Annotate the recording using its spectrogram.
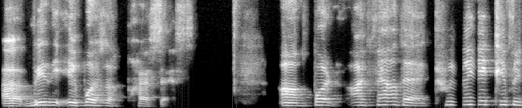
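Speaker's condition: Hemorrhagic stroke; trouble putting thoughts into language, brain works faster than tongue, hard getting words out quickly

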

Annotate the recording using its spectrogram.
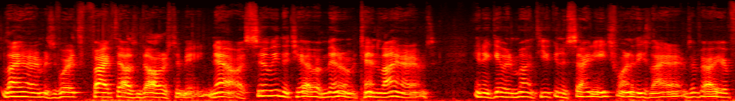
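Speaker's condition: Parkinson's disease; voice shakes, body shakes

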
